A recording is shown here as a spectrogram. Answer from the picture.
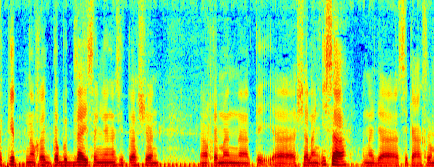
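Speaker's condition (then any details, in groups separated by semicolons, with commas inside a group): No condition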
